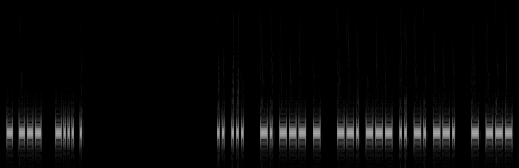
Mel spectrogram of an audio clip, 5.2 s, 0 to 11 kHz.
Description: Morse code, heard as a keyed tone, about 64 wpm, 700 Hz. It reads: TO BE IS NOT GOING TO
